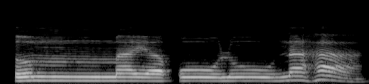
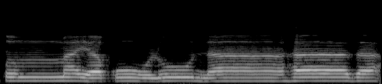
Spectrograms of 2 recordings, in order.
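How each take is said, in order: First: The vowel after 'n' is short. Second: The vowel after 'n' is long. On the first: The speaker calls it right. "dipangkas panjangnya menjadi satu harokat, tidak dibaca panjang" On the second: The speaker calls it wrong. "tidak boleh dibacanya"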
